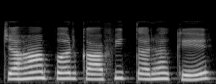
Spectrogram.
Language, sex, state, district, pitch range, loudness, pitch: Hindi, female, Bihar, Patna, 245-275 Hz, -15 LUFS, 260 Hz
